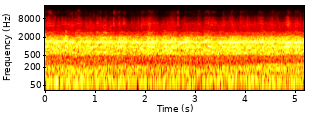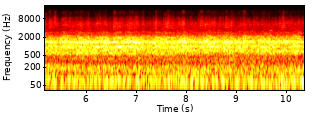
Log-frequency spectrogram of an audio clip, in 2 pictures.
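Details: Steady uproar from a big flock of geese at Sunset Lake, Guymon, Oklahoma, with honks piling over one another without a break.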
